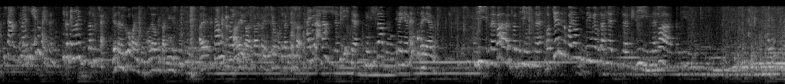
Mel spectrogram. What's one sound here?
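A teenage girl speaks clearly nearby.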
